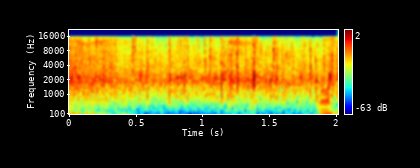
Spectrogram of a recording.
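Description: Light, scattered applause from a large audience in a reverberant auditorium hall.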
